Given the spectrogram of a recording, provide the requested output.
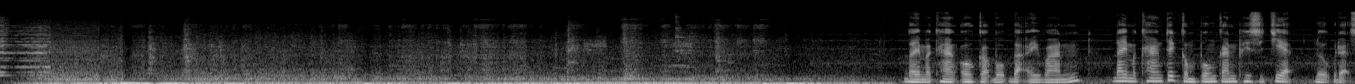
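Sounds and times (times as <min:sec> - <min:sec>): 
train rumbling at the station serving Phnom Penh International Airport: 0:00.0 - 0:08.8
train clanks and clicks: 0:01.3 - 0:08.0
speech: 0:09.1 - 0:13.5.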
